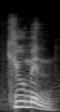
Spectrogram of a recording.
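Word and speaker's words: cumin: Next word, एक मसाला जात, क्यूमिन, क्यूमिन, ज़ीरा, क्यूमिन, कमिन नहीं है, क्यूमिन।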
